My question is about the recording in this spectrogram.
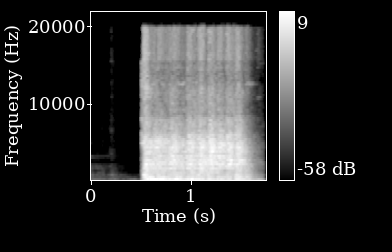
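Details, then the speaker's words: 1973 Ford Mustang after a new starter install, engine front and belts still off and the fuel pump not energized, so cranking only: about 1.5 s of strong even cranking, no free-spinning whir. Before, the starter just spun without turning the engine. "So starter sounds good. It's a lot better than before."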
